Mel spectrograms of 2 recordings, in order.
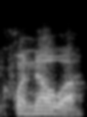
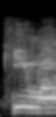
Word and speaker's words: quinoa: It looks like quinoa. It's actually pronounced quinoa, like Jesse knows.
